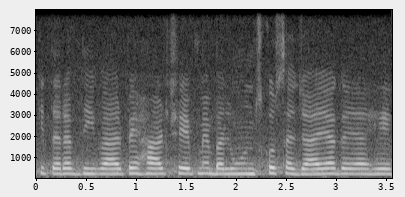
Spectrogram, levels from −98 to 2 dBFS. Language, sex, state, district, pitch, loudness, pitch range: Hindi, female, Uttar Pradesh, Ghazipur, 245 Hz, -22 LUFS, 240-250 Hz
